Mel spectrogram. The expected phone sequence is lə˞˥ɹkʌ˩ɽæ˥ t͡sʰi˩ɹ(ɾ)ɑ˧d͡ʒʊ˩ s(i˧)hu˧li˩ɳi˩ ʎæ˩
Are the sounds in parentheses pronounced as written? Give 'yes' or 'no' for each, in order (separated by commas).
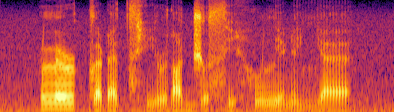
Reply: yes, no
